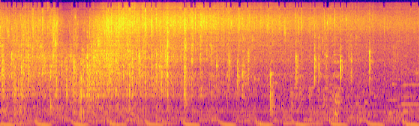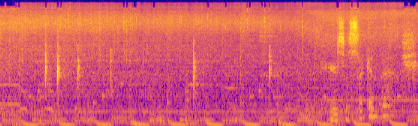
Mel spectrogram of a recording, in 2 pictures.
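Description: Myanmar-style fish frying in hot oil, a dense continuous sizzle with steady rhythmic stirring or scraping pulses and scattered sharp pops and crackles, close and loud, with no talk over it.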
